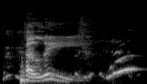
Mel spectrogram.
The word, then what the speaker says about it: Kali: We have Khali. So, did I pronounce that right?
